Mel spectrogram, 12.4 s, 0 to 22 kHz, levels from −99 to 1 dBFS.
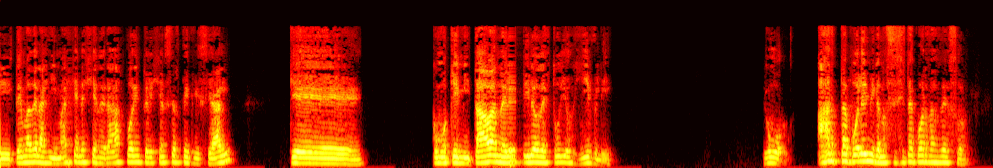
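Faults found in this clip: Rough, grainy speech throughout. Noise between harmonics, dull synthetic top band. Likely low-delay AAC compression, AAC-ELD style. Short frames resolve pitch harmonics poorly. Damage plainly audible, which fits a bitrate near 32 kbps.

AAC frame loss with concealment at 0.85 s. Brief smeared, phasey patch, about 40 ms. Decoder repeats the last good spectrum across the gap. Consistent with two lost frames.

AAC frame loss with concealment, 6.37 to 6.59 s. About 120 ms of gaps scattered over 160 ms. Longest run roughly 70 ms. Noisy, smeared stretch. Concealment holds the spectrum.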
